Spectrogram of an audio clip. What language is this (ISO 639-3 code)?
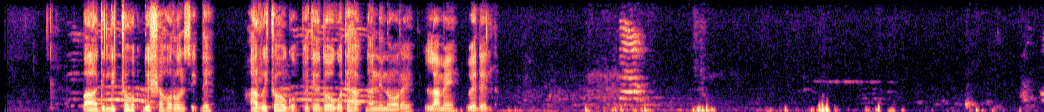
sid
